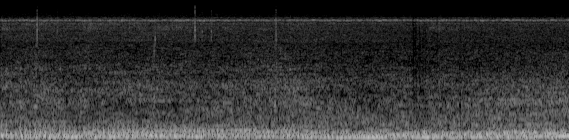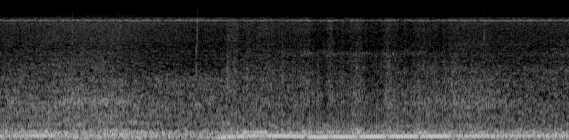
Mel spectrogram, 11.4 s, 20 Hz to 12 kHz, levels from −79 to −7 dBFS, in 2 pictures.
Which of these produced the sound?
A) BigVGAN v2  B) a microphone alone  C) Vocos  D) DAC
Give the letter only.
B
